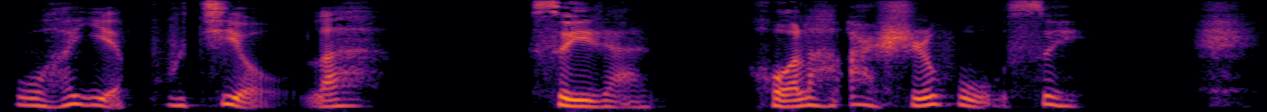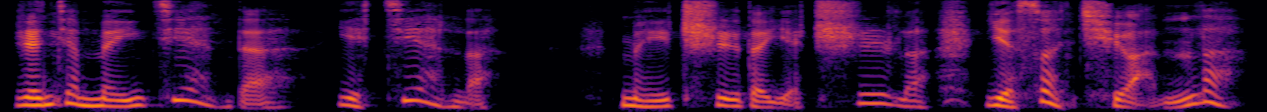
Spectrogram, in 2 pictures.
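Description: A woman voicing a proud, sharp-tongued young noblewoman who is ill and weary, speaking with scorn in an audiobook. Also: fairly low pitch, expressive, slow, husky, dry recording, studio quality, full character voice. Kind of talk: audiobook character reading.

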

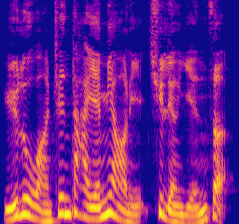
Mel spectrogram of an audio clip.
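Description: Brief: woman doing a frightened young male servant, groveling and rushed, voice dropped low, lively pitch. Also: slightly rough, exaggerated voice. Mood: cowering, pleading. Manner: pleading, hurried, fearful.

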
